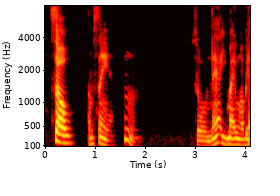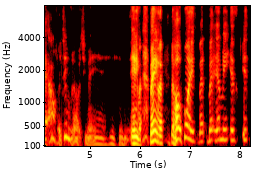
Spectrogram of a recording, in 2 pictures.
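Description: A man talks in a casual, emphatic way, often slipping into the voices of people he quotes. His voice is husky and sits a little high, with lively swings in pitch. The sound is dry and close. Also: no echo. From United States. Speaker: guest speaking on fraternities and history. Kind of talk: casual storytelling conversation.

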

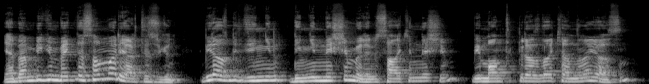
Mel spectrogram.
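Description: A man's voice: fairly high pitch, animated, fast. A man chatting casually as a podcast host, giving his frank opinion among friends. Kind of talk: casual chat.

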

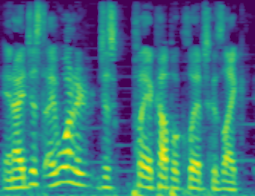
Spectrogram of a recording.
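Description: A man's voice: on the high side, animated, quick pace, soft background music. Enthusiastic, swearing male podcast host. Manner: rambling, enthusiastic, swears a lot. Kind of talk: casual chat.

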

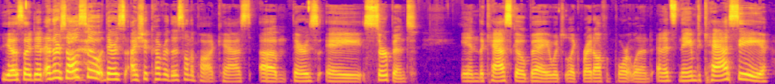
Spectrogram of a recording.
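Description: A young American woman chatting on a podcast in a relaxed, lively way. Her voice sits a little low, and she laughs easily and swears casually. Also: measured pace. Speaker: podcast co-host.

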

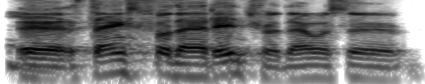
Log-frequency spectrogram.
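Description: A man in his forties from Denmark with a Danish accent, a guest telling his life story in a relaxed interview, with many pauses and restarts. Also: fairly low pitch. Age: 40s. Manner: frequent fillers and restarts, reflective.

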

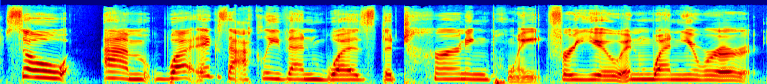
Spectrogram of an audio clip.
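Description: A woman's voice: on the high side, expressive, slow, a bit bright, clear, resonant tone, dry recording. A woman hosting a casual interview podcast, encouraging her guest with frequent affirmations and questions. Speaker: podcast host.

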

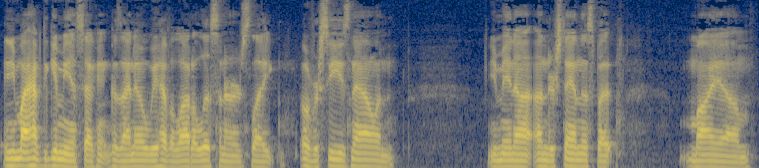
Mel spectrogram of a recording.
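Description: A man's voice: on the low side, little pitch movement, a little fast, fairly bright tone. Emphatic American man hosting a podcast. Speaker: podcast host.

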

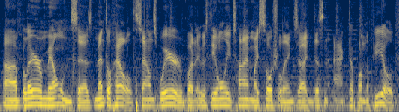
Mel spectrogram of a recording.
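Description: A man's voice: mid-range voice, fairly quick, faint music behind. A man co-hosting a casual podcast, joking and reading out listener comments. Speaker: podcast co-host. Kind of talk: casual chat.

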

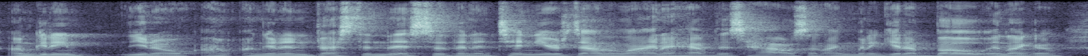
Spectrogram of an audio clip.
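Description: A man's voice: mid-range voice, fairly even intonation, fast talker, a bit bright. A man in his late twenties, co-hosting a casual podcast chat, rambling candidly and swearing freely. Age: 20s. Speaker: podcast co-host.

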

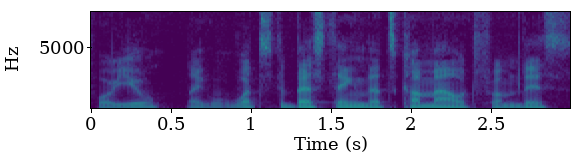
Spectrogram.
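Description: Male podcast host, mid-pitched, dry studio-close sound, casual and encouraging interviewer. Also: fairly even intonation, moderate pace, no room sound. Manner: reassuring, encouraging.

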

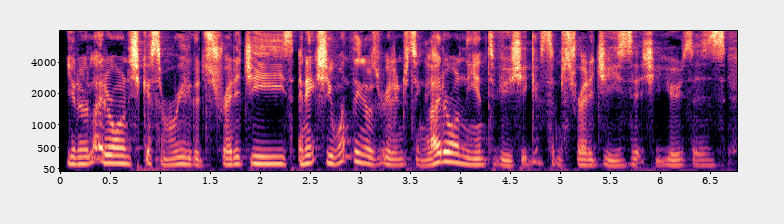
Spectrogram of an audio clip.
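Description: A man hosting a podcast, chatting casually and rambling a little, slightly hoarse from losing his voice. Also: a little high, fast, a bit bright. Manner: rambling, chatty, self-correcting. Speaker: podcast host. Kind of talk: casual podcast intro and interview.

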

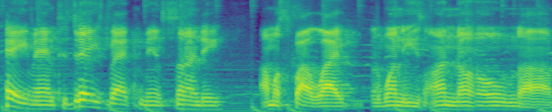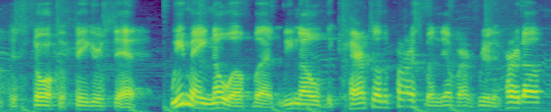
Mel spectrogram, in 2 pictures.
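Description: Co-host, man, lively pitch, animated rambling storyteller. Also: moderate pace, faint music behind, poor audio. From Huntsville, Alabama. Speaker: regular co-host. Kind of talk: casual podcast chat.

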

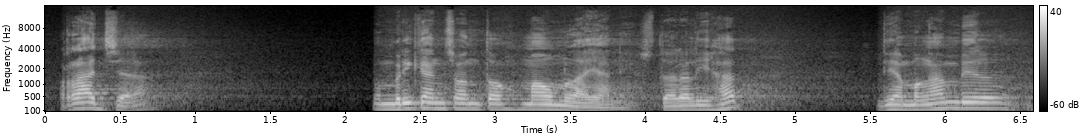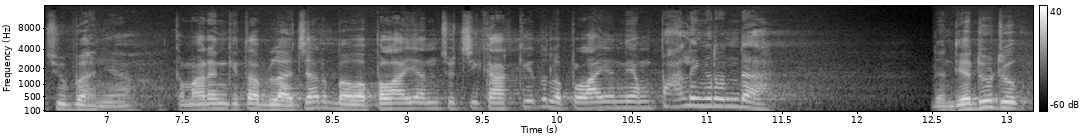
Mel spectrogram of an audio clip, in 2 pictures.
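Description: A male pastor preaching a sermon, lively and playful as he narrates a skit and acts out people's reactions. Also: medium pitch. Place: church hall. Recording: echoey hall with faint noise.

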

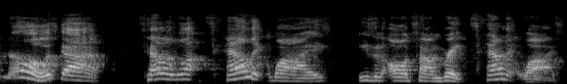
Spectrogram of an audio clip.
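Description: A man's voice: high voice, a bit bright. A man co-hosting casual sports talk, making emphatic points with rhetorical questions in an echoing, roomy recording. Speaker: sports talk show co-host.

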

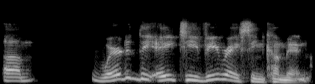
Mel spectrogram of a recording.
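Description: A man hosting an interview podcast, asking questions in a friendly, relaxed way with fillers. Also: sits high, a little slow, breathy edge, no room sound, lo-fi sound. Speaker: podcast host. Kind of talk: casual interview.

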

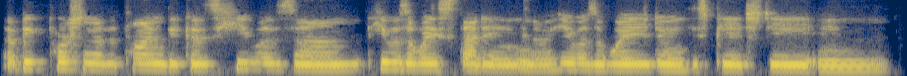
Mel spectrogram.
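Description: A woman's voice: on the low side, little pitch movement, moderate pace, rough recording. A woman from Angola, a psychotherapist, speaking as an interview guest in a reflective way, with restarts along the way. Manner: reflective, with frequent restarts and soft laughs. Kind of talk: conversational interview.

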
